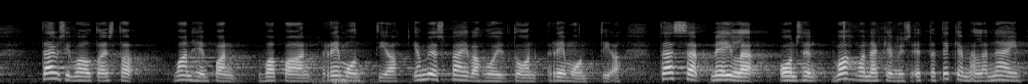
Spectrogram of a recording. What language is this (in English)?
Finnish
